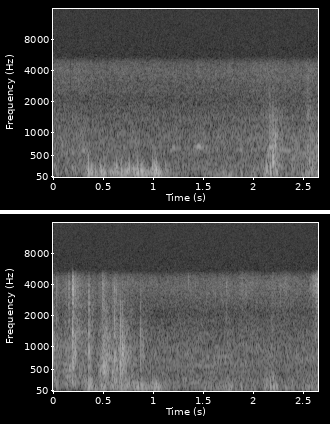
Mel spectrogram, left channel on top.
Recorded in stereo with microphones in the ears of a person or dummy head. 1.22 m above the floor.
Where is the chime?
No chime in this recording.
